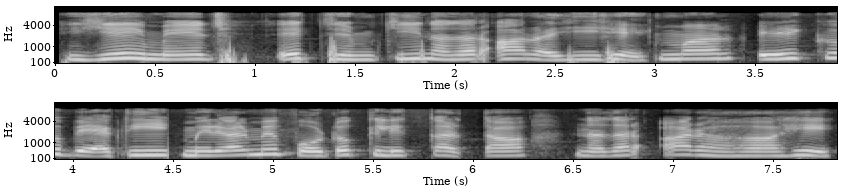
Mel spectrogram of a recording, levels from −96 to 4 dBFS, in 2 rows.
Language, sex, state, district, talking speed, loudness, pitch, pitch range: Hindi, female, Bihar, Lakhisarai, 155 wpm, -16 LUFS, 220 Hz, 205-240 Hz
